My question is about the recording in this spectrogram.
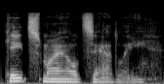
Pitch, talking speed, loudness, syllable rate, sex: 120 Hz, 110 wpm, -16 LUFS, 3.6 syllables/s, male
